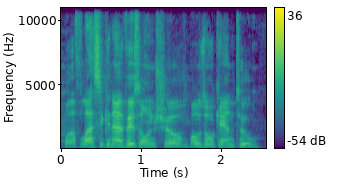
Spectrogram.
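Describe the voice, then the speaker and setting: A man's voice: fairly high pitch, fairly quick, a little mellow, slight background noise, lightly acted. A man playing an easygoing 1950s husband with a dry, joking manner in a staged play reading. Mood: wry, easygoing. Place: children's theatre stage.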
